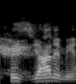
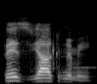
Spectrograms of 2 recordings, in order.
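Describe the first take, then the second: First: "Physiognomy" with no g, as fizzy-onomy; silent G. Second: "Physiognomy" with a hard g before n; G pronounced. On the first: Host copying Robin's recording, G silent. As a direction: drop the g in "Physiognomy". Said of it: "Oh, there's no G". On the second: Host practising the word, G pronounced. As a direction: say the g clearly in "Physiognomy". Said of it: "He's pronouncing the G". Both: Shown as a demonstration.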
